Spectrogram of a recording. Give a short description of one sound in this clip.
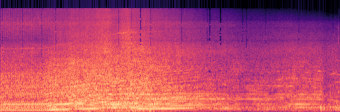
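Two race cars roar past at full throttle and fade into the distance.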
